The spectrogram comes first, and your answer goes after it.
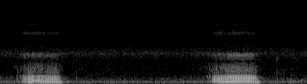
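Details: A dog snores in its sleep, giving two short, buzzy, low rumbling snores less than two seconds apart, separated by near silence over a faint constant hum.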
